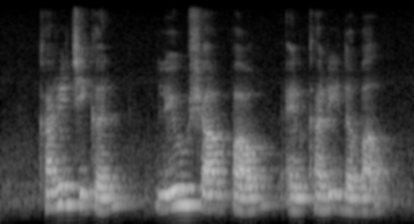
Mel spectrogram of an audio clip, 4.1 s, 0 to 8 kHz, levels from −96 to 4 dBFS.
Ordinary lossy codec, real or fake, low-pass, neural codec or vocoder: none; real; 7.2 kHz; none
